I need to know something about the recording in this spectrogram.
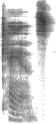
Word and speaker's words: Cairns: But anyway, so we went to Cairns, Australia, which I learned it's written Cairns, but you say it Cans.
